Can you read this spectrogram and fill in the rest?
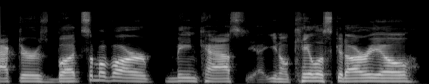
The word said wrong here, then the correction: Scodelario: or Scodelario, I don't know. Don Anelli knows how to pronounce it. He's Italian. Scodelario.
